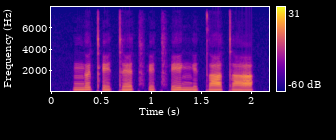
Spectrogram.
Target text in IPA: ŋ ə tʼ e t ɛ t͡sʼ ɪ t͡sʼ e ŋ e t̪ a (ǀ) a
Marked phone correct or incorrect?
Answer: incorrect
